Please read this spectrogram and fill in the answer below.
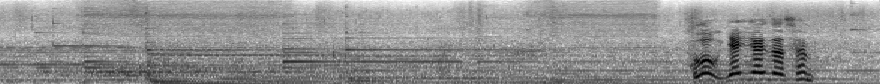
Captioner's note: phone vibrating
